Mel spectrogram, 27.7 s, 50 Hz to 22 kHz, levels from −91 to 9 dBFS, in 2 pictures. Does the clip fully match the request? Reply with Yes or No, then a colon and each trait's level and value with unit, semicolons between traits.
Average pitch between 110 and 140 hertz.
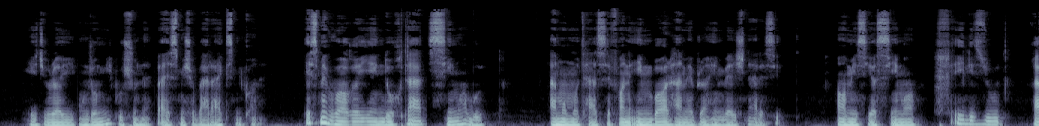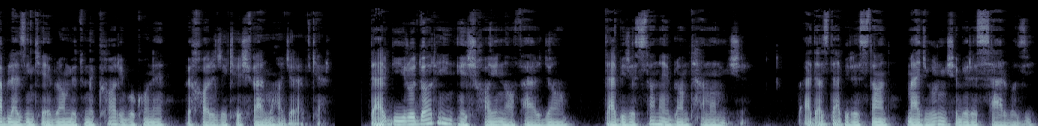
No: very low, 90 Hz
